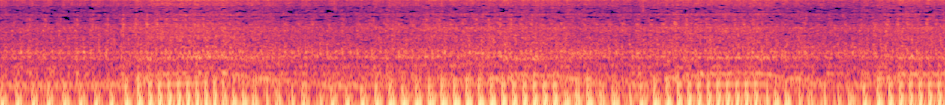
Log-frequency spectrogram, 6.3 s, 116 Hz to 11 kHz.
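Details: Honda C100 single-cylinder motorcycle with sluggish pickup, revved up and down: coarse, rattly firing as revs climb; rough under throttle, worn piston suspected, not confirmed.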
